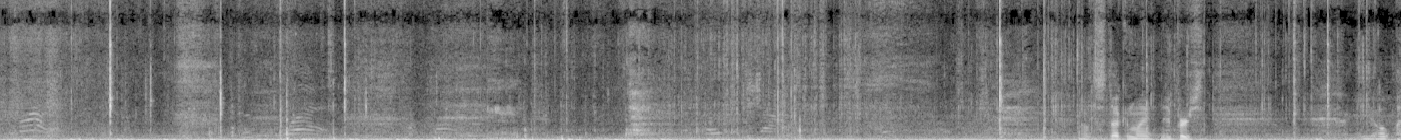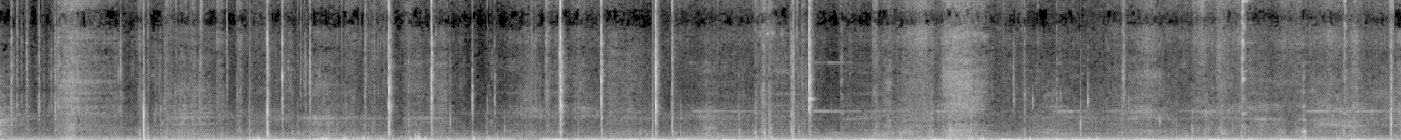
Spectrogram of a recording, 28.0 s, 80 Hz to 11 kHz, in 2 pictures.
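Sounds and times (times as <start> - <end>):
low steady rumble: 0.0 - 28.0
metal hand tools clinking: 19.3 - 28.0.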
